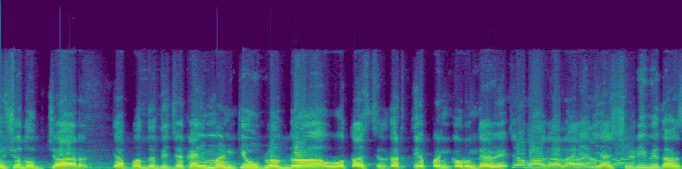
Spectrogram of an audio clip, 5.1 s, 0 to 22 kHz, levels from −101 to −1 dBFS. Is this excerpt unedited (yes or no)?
no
